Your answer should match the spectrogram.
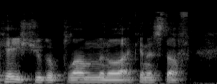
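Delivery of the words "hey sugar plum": put-on American accent, slower. Retelling a story of an escapee who believes he's Humphrey Bogart, kind of American accent. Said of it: "he narrates it over in a kind of American accent".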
